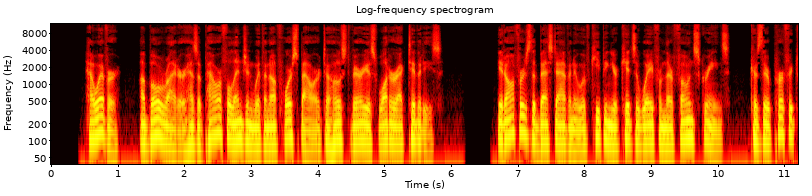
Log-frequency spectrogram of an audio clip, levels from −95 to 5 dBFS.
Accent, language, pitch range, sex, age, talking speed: American, English, 80-105 Hz, male, 50-69, 175 wpm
